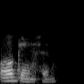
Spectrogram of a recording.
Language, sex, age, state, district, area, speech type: Tamil, male, 18-30, Tamil Nadu, Nilgiris, urban, conversation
